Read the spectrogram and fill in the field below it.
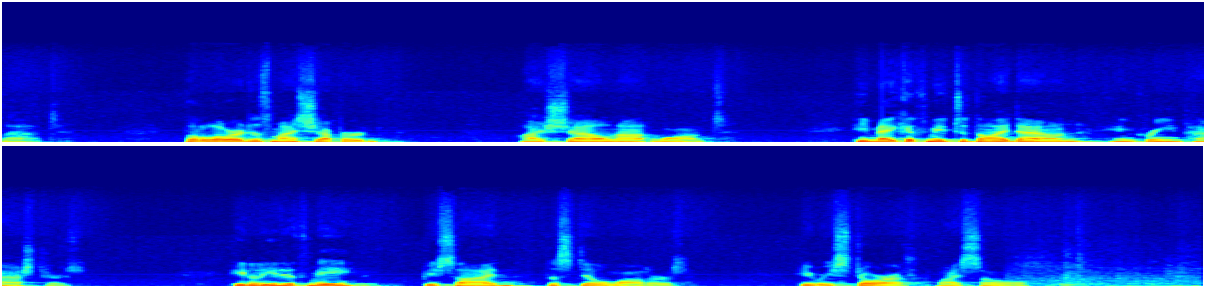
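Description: An elderly man speaks calmly into a microphone in a slightly echoing room.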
